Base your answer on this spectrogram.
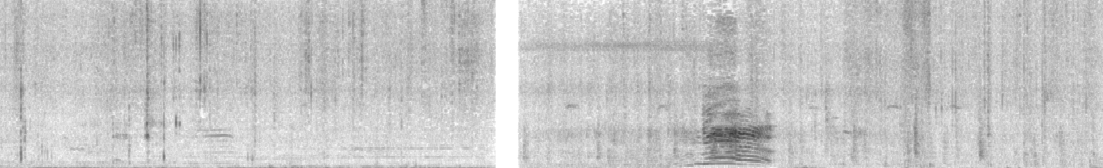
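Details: Goat on a village farm lets out a single loud, quavering bleat near the end, after a stretch of low rumbling and faint background noise.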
